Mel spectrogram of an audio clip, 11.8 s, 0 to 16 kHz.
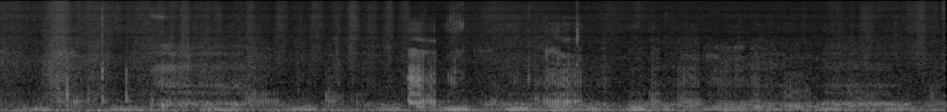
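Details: Pet Maine Coon Madoka welcoming her owner home on 4 December 2019, purring steadily and quietly throughout, a low continuous rumble with rhythmic swells, plus soft brushing and handling sounds in a quiet room.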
